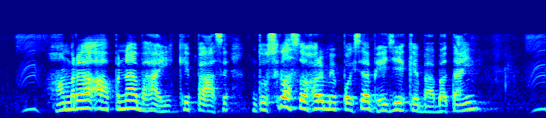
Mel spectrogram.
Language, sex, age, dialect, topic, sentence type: Bhojpuri, male, 18-24, Northern, banking, question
